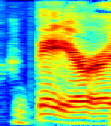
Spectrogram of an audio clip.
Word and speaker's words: Bhaer: So the chapter's called Friend because it centers around Joe's new friendship that develops with, you pronounce it Bear? – Bear is, yeah. – Yeah, bushy beard. I read this book with a screen reader, like a robot, sexy robot reading it at 100 miles an hour. But it did a pretty good job. I think it said Bear. Even though it's spelled bananasly, B-H, whatever.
